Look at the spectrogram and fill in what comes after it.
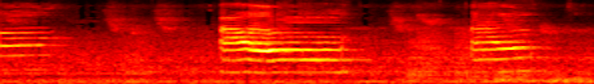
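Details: Mother cat calling for her kittens with two clear meows, the first long and wavering, the second shorter, after a quiet start with a faint earlier meow and low background hum.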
